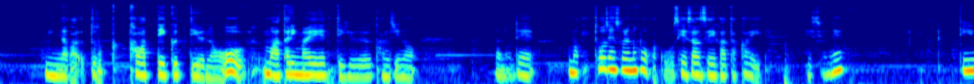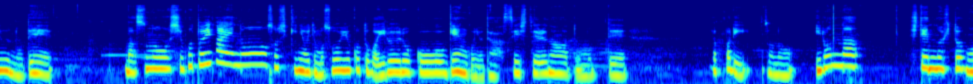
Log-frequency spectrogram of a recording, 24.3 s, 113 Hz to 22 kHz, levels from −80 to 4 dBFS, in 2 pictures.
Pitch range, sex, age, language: 200-275 Hz, female, 20-39, Japanese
